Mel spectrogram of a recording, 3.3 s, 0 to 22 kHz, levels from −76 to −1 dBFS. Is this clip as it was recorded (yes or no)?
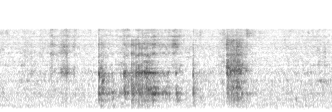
no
